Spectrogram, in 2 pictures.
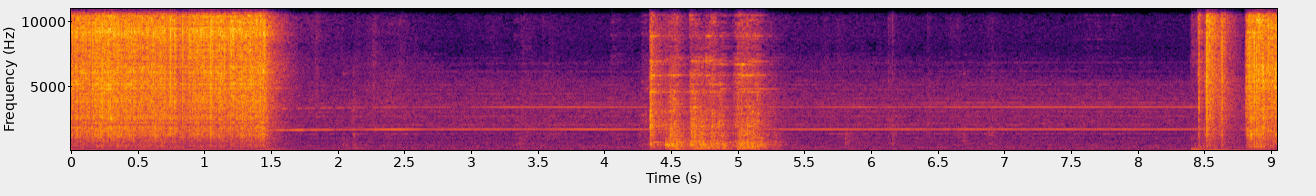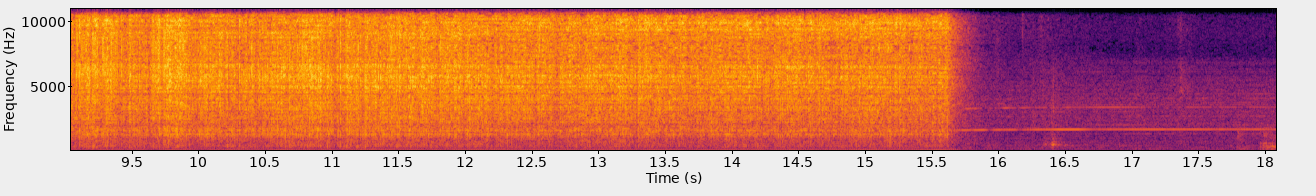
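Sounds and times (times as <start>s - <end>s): welding arc crackling hiss: 0.0s - 1.6s, 8.4s - 15.8s
low electrical hum: 0.0s - 18.0s.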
